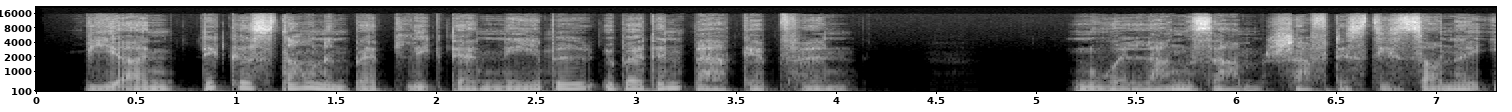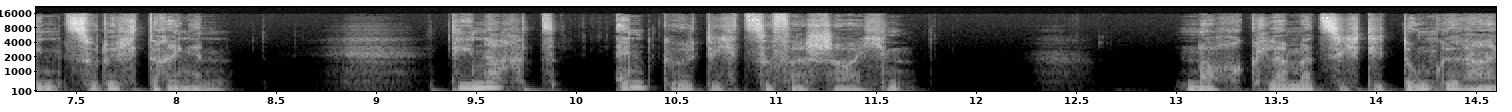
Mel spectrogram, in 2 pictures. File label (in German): Schauspiel Variabel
